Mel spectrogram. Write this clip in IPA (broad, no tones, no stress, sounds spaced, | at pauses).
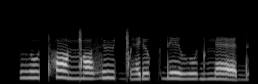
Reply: ð u tʰ ɒ ŋ͡ǀ ɒ z ʉ ɡ͡ǀ ɛ ɾʲ o k d ɪ β u d ŋ ɛ d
